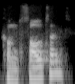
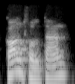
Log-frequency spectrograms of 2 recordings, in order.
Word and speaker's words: consultant: Remember the pronunciation? Audio. Audio training. Anyway. Any other question? Any other doubt? There's more. What about consultant? It's not consultant, no.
